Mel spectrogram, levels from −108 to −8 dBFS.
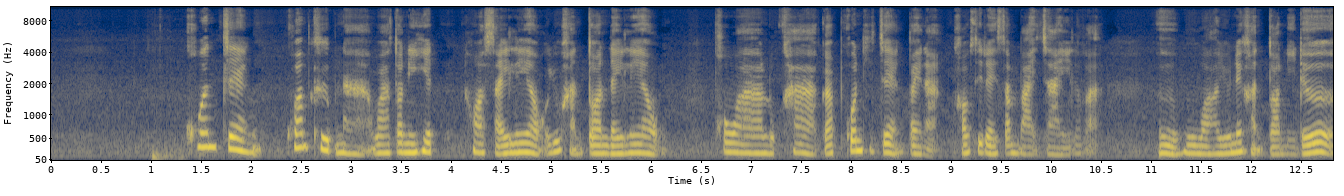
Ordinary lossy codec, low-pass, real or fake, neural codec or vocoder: none; none; fake; vocoder, 22.05 kHz, 80 mel bands, Vocos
